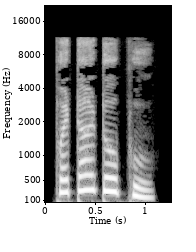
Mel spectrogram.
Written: ಪಟಾಟೋಪ

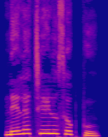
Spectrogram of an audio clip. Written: ನೆಲಚೇಳುಸೊಪ್ಪು

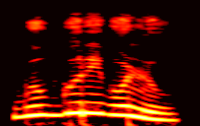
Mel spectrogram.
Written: ಗಗ್ಗರಿಗೋಲು

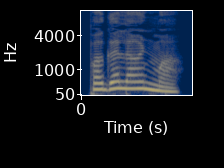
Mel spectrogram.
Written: ಪಗಲಾಣ್ಮ

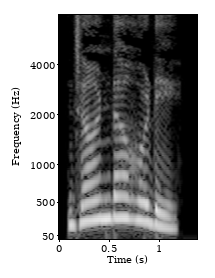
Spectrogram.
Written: ಜಾಂಡಾಹೊಡೆ

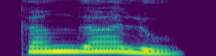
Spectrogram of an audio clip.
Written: ಕಂಗಾಲು

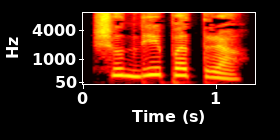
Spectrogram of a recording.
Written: ಶುದ್ಧಿಪತ್ರ

